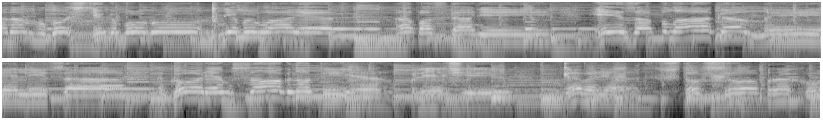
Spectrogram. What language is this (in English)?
Russian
